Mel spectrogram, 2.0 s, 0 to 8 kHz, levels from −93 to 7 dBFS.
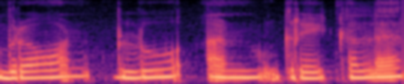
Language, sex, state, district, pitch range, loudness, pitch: English, female, Punjab, Kapurthala, 235-255 Hz, -12 LUFS, 245 Hz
